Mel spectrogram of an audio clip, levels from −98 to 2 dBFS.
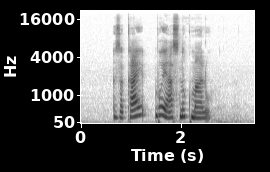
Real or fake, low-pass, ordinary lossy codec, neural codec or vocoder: real; 19.8 kHz; none; none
